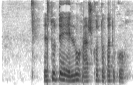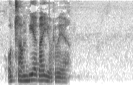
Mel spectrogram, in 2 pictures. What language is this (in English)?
Basque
